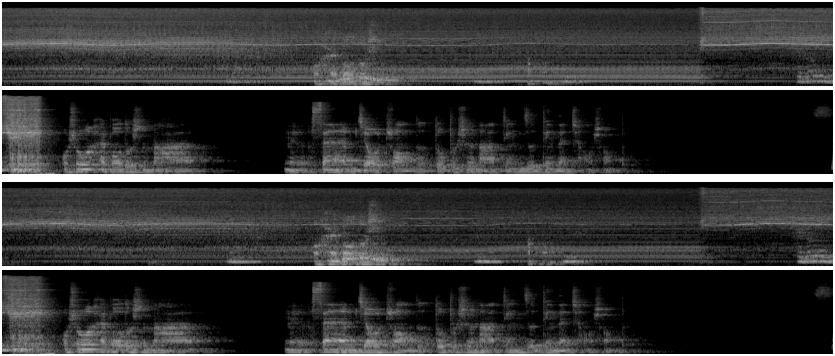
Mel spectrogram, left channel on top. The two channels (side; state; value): both; normal; correlation 0.48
